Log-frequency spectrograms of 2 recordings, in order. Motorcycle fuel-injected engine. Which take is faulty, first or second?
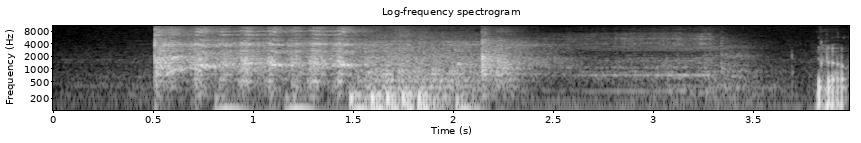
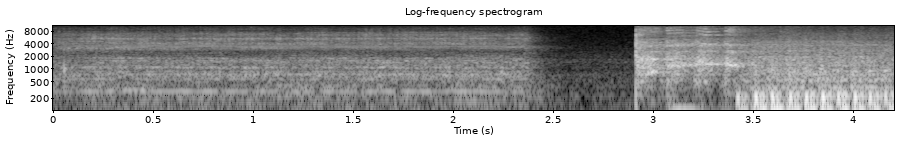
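first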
